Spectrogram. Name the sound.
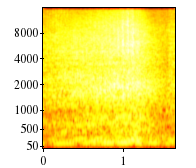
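motorcycle engine revving past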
